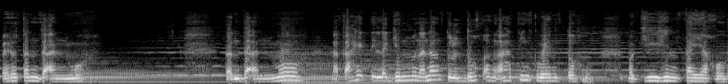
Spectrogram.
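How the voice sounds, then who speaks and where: With music in the background, a man speaks in a fairly high voice at a moderate pace, with ordinary pitch variation and long, frequent pauses. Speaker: spoken word poet. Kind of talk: spoken word poetry performance.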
